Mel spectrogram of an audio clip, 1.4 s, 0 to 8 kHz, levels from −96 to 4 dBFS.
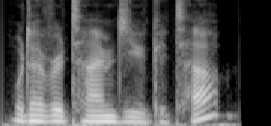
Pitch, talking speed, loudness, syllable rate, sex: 135 Hz, 265 wpm, -17 LUFS, 7.3 syllables/s, male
